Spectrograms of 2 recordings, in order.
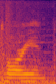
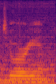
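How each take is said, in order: First: The first syllable sounds like 'tor'. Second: The first syllable sounds like 'toor'. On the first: This is the speaker's own way of saying it. "I call it Torian" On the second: This is how other people say it. "People call it Turian"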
